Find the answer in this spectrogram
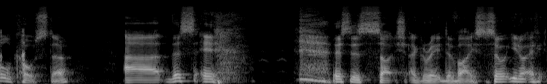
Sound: laughs

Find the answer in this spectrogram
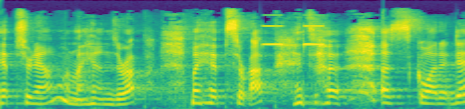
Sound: timer beeps

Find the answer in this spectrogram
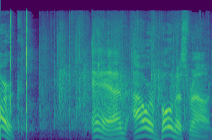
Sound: applause

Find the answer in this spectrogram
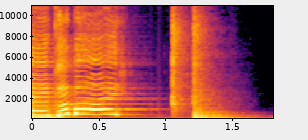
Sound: door closes

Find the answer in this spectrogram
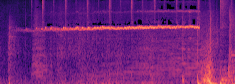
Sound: pot Boiling

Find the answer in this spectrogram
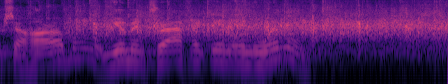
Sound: applause

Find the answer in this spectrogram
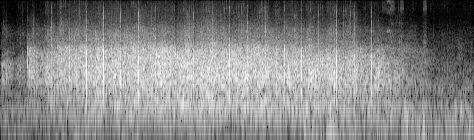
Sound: applause

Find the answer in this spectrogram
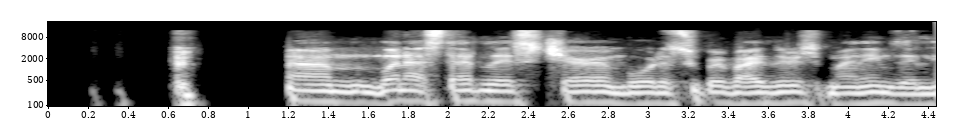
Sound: foreign language

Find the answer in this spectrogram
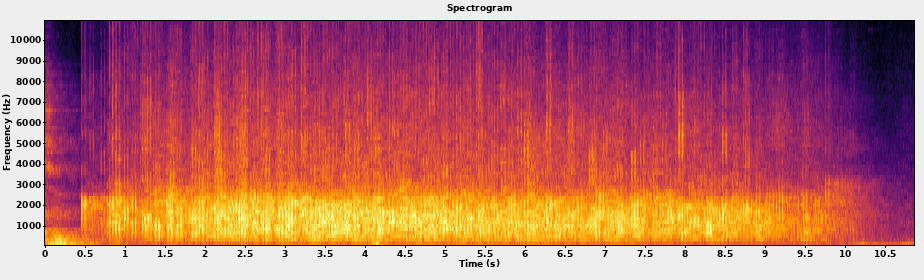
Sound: applause

